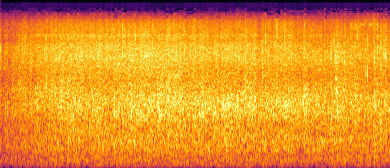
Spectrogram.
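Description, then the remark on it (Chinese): An audience applauds steadily, a dense, even wash of many hands clapping that holds at a constant loudness for the full four seconds, with no voices over it. “虽然你们鼓掌，但我还是很遗憾的告诉你们，湖北还没有发现过。”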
